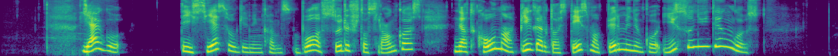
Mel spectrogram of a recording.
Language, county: Lithuanian, Kaunas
